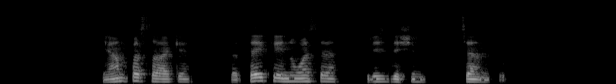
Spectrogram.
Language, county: Lithuanian, Alytus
